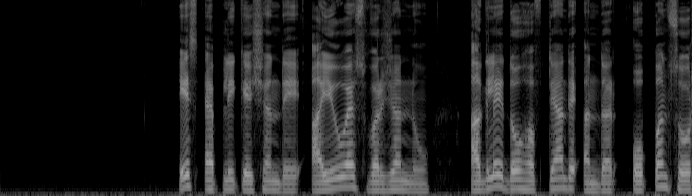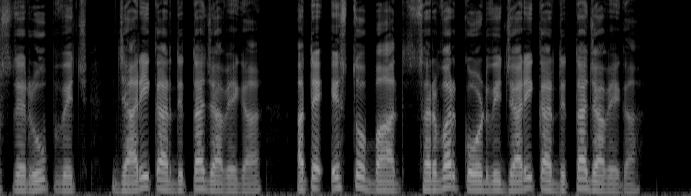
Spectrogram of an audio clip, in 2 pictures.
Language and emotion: Punjabi, neutral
